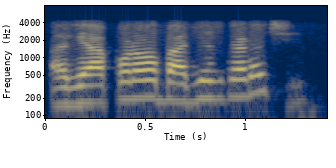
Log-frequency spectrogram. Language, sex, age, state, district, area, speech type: Odia, male, 18-30, Odisha, Puri, urban, conversation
